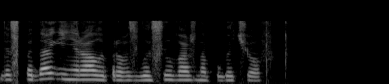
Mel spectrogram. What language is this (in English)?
Russian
